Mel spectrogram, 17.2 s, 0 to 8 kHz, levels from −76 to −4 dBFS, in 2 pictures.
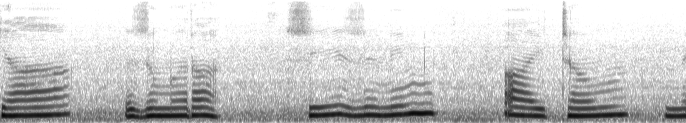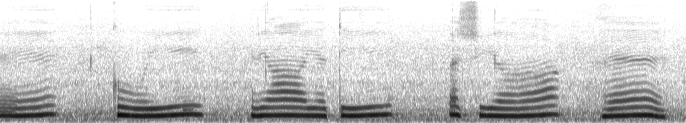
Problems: constant background noise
